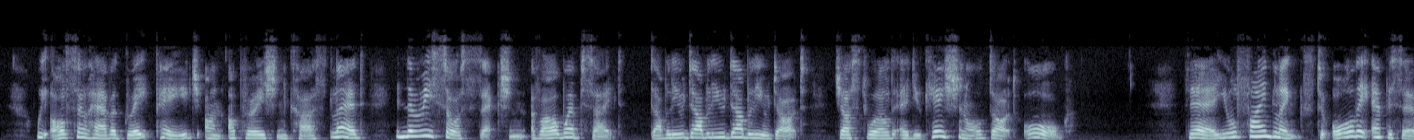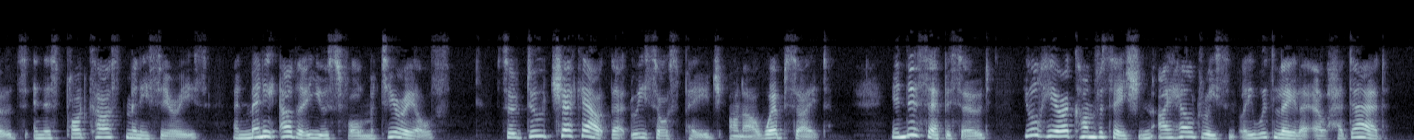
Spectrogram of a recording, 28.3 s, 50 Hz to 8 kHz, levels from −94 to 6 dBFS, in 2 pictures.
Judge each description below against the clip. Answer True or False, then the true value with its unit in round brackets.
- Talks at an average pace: False (125 wpm)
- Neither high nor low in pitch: False (205 Hz)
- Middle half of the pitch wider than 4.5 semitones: True (5.1 semitones)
